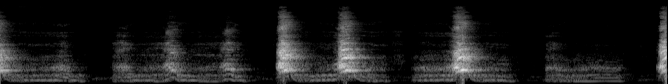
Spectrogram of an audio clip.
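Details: Bandit, a Dachshund, reacting to a vacuum cleaner with growly grumbling that builds into loud, harsh barks roughly every second or two, ending abruptly on one more bark.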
